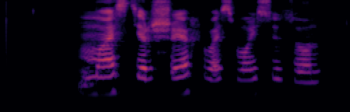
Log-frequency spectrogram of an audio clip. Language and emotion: Russian, neutral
